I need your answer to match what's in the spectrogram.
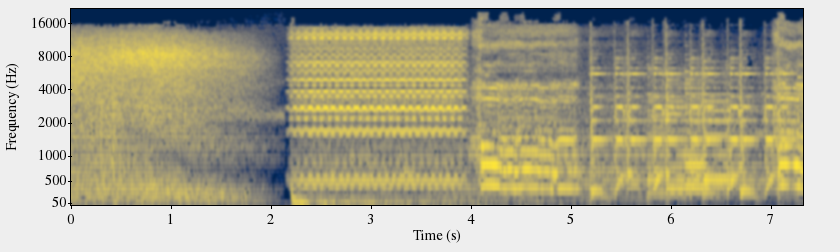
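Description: After a brief wash of noise, a loud electronic phone ringtone starts: a steady buzzing tone, then a bright, warbling synthetic melody that repeats, with no voices.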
